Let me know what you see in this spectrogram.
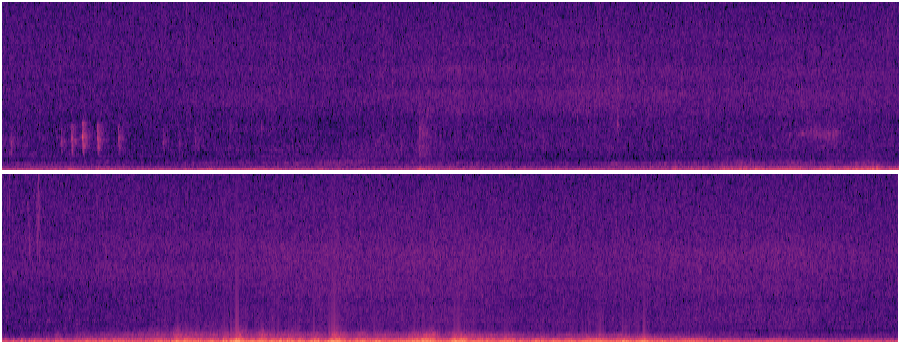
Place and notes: thunderstorm at distance ... SASS on a tripod ... bird calls ... wing beats ... from starling ... wood pigeon ... collared dove ... blackbird ... background noise ... traffic ... voices ... donkey braying ... car / house alarm ... and then the rain arrives ...
Malton, UK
